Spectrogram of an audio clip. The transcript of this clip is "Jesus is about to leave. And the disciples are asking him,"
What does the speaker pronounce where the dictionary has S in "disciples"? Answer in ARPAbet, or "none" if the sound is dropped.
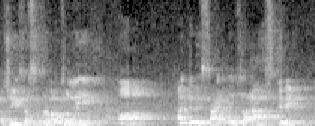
S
